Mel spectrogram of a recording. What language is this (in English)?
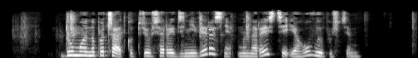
Belarusian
